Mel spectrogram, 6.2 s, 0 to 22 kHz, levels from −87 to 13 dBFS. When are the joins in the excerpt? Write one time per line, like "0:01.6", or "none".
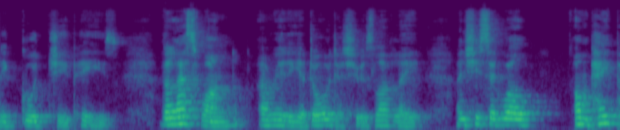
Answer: none

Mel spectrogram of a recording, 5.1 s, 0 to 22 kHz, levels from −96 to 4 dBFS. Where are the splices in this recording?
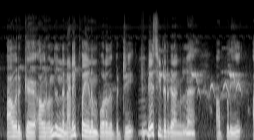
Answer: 0:02.9

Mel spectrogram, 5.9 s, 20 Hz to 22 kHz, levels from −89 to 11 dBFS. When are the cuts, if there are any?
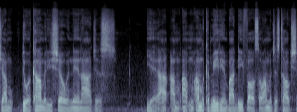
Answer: none

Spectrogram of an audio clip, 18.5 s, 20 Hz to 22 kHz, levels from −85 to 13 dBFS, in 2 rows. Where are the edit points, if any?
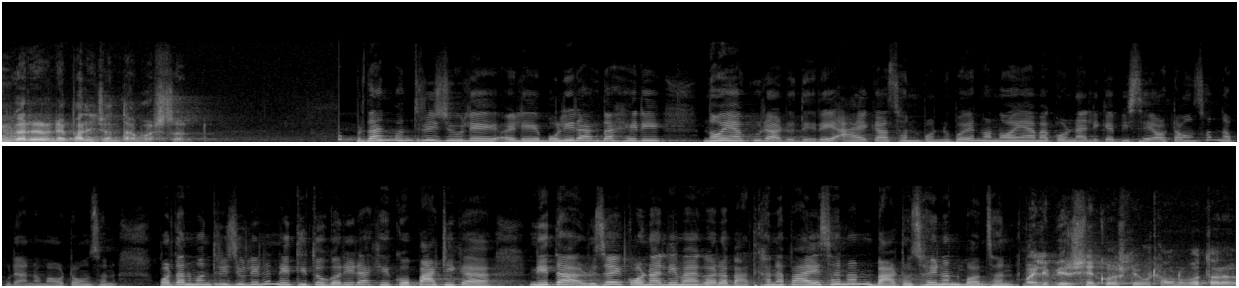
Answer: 0:02.6
0:16.9

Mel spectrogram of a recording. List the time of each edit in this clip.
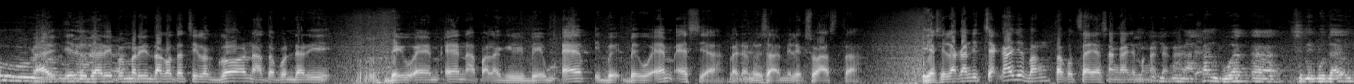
0:11.6

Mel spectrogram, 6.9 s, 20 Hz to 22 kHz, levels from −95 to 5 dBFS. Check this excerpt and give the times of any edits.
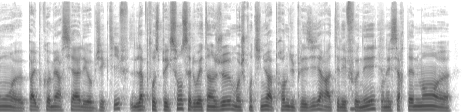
0:01.9
0:05.7

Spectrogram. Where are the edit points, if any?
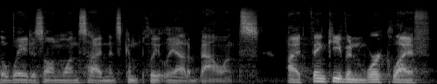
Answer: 0:02.6

